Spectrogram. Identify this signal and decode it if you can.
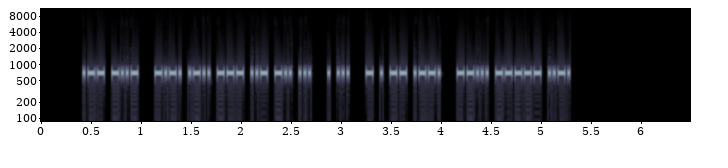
Morse code, heard as a keyed tone, about 47 wpm, 700 Hz. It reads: WX CLOUDS ES TEMP 70F
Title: Practice QSO - Exchange 2 - Info - 50wpm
